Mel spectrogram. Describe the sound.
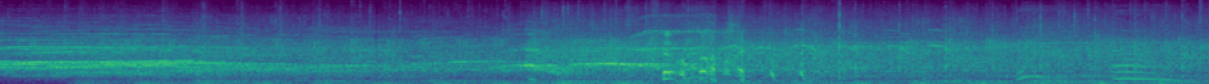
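A church ministry audience bursts into sustained applause with whoops and cheers as a speaker is welcomed, the clapping swelling midway and continuing under an announcer's voice.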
